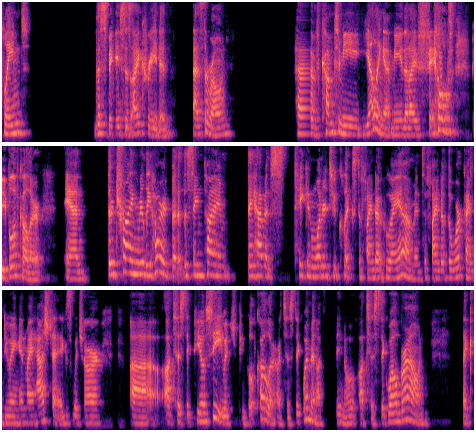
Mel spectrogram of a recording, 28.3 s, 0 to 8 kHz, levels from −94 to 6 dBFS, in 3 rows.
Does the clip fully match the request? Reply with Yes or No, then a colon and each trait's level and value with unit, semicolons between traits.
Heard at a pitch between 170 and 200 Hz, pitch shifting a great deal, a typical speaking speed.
Yes: medium, 185 Hz; wide, 6.1 semitones; average, 155 wpm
